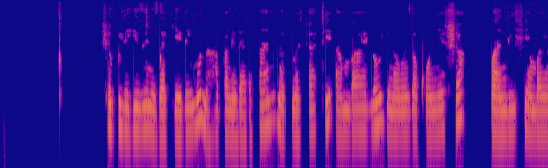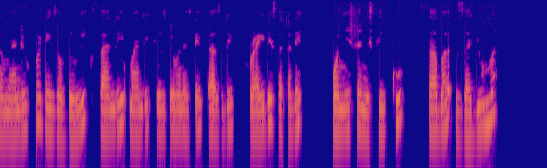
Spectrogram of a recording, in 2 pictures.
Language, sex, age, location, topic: Swahili, female, 25-35, Kisii, education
